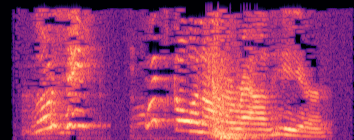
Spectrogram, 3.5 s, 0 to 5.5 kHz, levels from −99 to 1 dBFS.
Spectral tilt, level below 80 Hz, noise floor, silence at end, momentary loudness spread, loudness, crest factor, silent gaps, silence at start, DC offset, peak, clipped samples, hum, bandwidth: -5.5 dB/octave; -40 dBFS; -35 dBFS; 0.3 s; 13 LU; -10 LUFS; 12 dB; none; 0.25 s; under 0.1%; 0 dBFS; under 0.1%; none; 5.4 kHz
